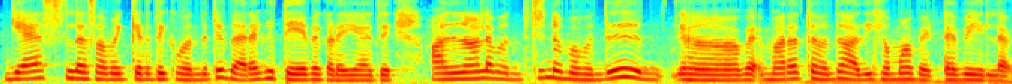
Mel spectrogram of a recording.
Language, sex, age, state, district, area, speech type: Tamil, female, 18-30, Tamil Nadu, Tiruppur, rural, spontaneous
